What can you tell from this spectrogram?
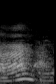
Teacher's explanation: a palavra árvore nós dizemos que ela é proparoxítona porque a sílaba tônica está na antepenúltima sílaba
